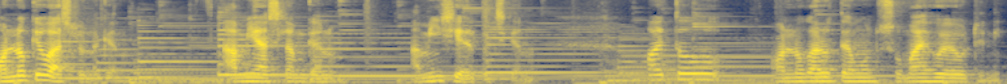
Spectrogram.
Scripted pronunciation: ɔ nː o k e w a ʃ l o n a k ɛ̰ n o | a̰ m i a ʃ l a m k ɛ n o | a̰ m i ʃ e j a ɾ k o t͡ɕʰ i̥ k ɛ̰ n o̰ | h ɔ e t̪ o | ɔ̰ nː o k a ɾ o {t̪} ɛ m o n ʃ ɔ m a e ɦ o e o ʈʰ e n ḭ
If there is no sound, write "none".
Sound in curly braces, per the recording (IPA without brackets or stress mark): t̪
